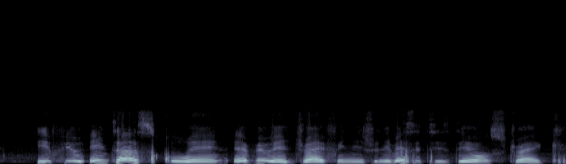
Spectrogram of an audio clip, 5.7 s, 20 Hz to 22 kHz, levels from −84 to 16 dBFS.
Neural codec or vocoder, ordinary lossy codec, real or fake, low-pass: none; AAC, 64 kbps; real; 7.2 kHz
